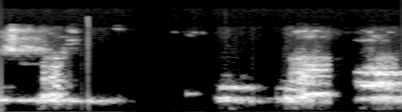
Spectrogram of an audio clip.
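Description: A man's voice in short, broken fragments: a half-second utterance, a pause, then a few brief syllables.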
